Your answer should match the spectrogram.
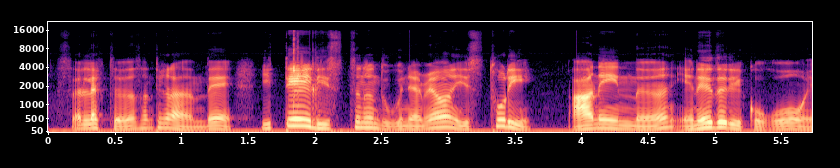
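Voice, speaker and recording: Lively-pitched male tutorial instructor, slightly muffled. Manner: asks and answers own questions. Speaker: teacher, online programming instructor. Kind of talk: step-by-step screen tutorial, unscripted.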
